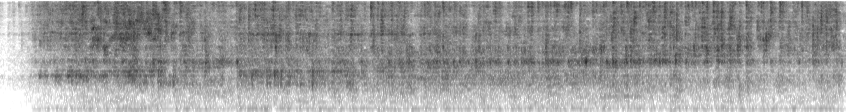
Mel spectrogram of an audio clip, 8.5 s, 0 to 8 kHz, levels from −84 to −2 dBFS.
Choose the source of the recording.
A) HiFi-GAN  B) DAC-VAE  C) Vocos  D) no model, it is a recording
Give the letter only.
C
